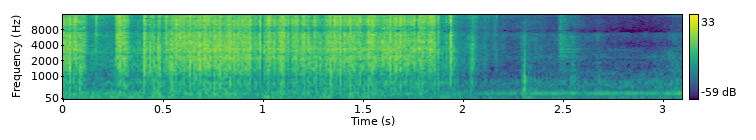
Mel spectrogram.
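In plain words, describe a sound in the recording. A cutting torch hisses and crackles with sparks.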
